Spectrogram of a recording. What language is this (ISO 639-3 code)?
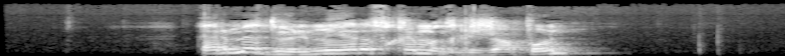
kab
